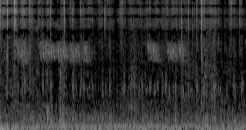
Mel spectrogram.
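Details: Guinea pig giving faint, high squeaky calls in drawn-out bursts, two groups early and another pair near the middle, over steady low rumbling background noise with scattered soft clicks.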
